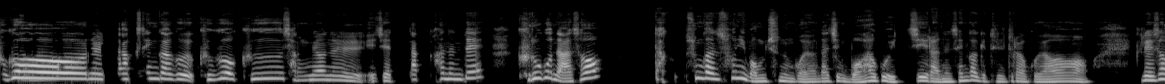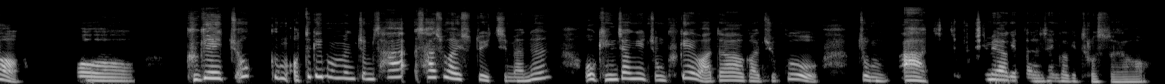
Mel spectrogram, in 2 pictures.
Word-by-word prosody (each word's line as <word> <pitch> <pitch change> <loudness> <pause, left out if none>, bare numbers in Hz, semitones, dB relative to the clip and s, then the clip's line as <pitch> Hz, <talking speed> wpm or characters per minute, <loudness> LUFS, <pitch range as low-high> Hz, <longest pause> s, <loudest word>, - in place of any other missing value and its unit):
그거를 270 -2 +8
딱 250 0 -2
생각을 255 -4 +1
그거 250 +3 0
그 270 +2 -3
장면을 205 - -3
이제 150 +1 -5 0.2
딱 230 -1 -4
하는데 265 +5 -1 0.3
그러고 295 - 0
나서 235 - +3 0.5
딱 - - -7 0.2
순간 285 -3 +1
손이 285 +3 -1
멈추는 145 - -3
거예요. 125 -1 -4
'나 140 +1 -4
지금 145 -1 -4
뭐 115 0 -1
하고 170 -1 0
있지?'라는 130 +2 -2
생각이 170 +2 -3
들더라고요. 130 -1 -4 0.4
그래서 200 +4 +2 0.6
어 170 -4 +2 0.5
그게 280 +5 +4
쪼끔 365 -5 -3
어떻게 355 0 +1
보면 295 -6 -3
좀 255 -2 -2
사 330 +7 +2
사소할 325 -5 +3
수도 225 - -6
있지만은 175 - -3 0.3
어 230 - +2
굉장히 250 +5 +1
좀 200 -1 -5
크게 290 - -3
와 225 - +2
닿아 190 +2 -1
가지고 165 - -3 0.4
좀 170 -7 -3
'아 190 -3 +6
진짜 390 +2 -18 0.2
조심해야겠다.'는 185 -9 -1
생각이 150 -2 -7
들었어요. 120 0 -7
210 Hz, 280 characters per minute, -23 LUFS, -, 0.6 s, 그거를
